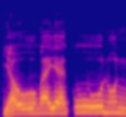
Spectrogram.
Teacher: tahan sebentar suaranya di ghunah masukkan dengung suara ke hidung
